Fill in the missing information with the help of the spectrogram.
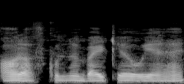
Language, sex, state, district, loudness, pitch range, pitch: Hindi, male, Uttar Pradesh, Hamirpur, -19 LUFS, 90-95 Hz, 90 Hz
